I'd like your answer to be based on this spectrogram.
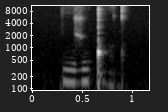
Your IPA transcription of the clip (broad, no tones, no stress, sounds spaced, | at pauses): k i ʒ y ǃ ɔ̤ d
